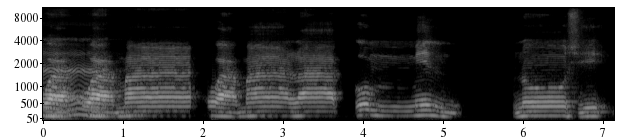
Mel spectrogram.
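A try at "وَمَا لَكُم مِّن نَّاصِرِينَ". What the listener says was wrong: Bukan nusirin, nasirin. Wa ma lakum min nasirin.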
